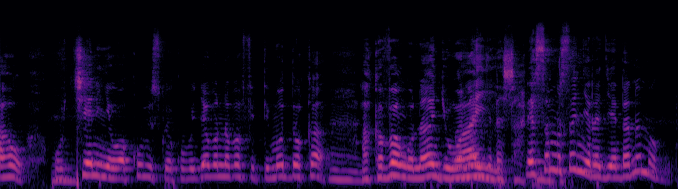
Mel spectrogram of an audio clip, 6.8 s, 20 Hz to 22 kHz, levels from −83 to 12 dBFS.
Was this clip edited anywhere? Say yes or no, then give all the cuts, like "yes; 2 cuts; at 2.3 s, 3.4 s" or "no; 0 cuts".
no; 0 cuts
